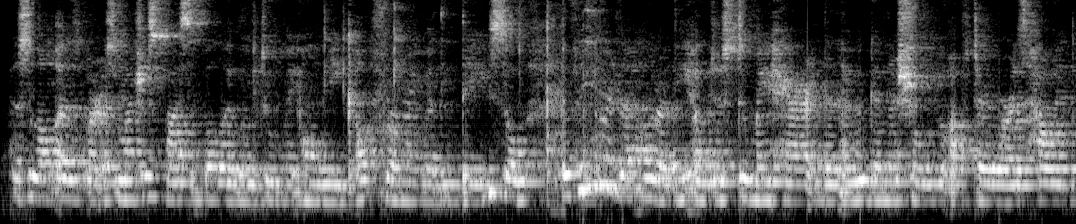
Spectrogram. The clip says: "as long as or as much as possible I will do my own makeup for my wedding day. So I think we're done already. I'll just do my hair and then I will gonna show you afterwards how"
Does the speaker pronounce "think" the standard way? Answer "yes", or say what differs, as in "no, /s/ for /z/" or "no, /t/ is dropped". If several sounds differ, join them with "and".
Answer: no, /f/ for /θ/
